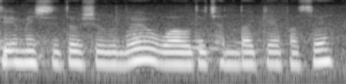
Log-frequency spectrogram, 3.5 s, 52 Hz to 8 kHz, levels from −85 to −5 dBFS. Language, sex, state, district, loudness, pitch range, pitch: Nagamese, female, Nagaland, Kohima, -14 LUFS, 175-195 Hz, 180 Hz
